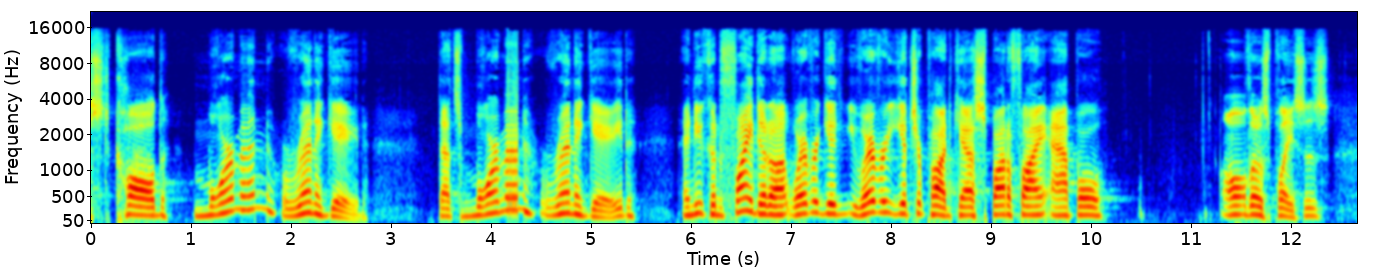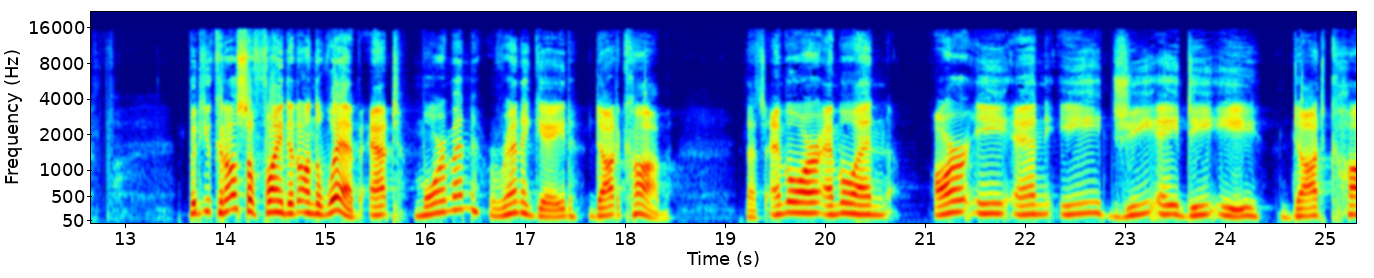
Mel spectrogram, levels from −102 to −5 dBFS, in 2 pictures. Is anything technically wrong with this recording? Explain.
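Yes. The speech has three kinds of playback fault, all from audio arriving late or unevenly.

Short stalls from a late packet occur at 1.51 to 1.70 s and 11.43 to 11.54 s. Each time the next packet was late, the jitter buffer ran dry, and the receiver stretched the last sound, by 43 ms and then 89 ms, before carrying on from the same point. Nothing is skipped, but a sound hangs too long with a faint buzzy dip. A spectrogram shows flat, smeared harmonic bands across the held stretch, and the waveform envelope sags slightly there.

Repeated buffers occur at 4.17 to 4.26 s and at 22.86 to 22.89 s. New audio wasn't ready, so the device replayed its last block of about 23 ms, which fits a 1024-sample buffer. It played four extra times in the first case and once in the second. The first is heard as a rapid stutter, costing roughly a tenth of a second of audio. The second is a single short repeat. 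The waveform shows identical short segments side by side with abrupt joins, and the spectrogram shows vertical lines at each join.

Jitter buffer speed-ups occur at 6.84 to 7.46 s, running at 108%, and at 17.24 to 18.36 s, running at 107%. Too much audio had built up in the buffer, so the receiver trimmed many tiny pitch-period-length slices to reduce delay. That removed roughly 50 ms and 70 ms respectively. The pitch stays the same, but the speech sounds hurried. On a spectrogram the syllables appear compressed in time while the harmonic spacing is unchanged.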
